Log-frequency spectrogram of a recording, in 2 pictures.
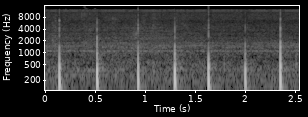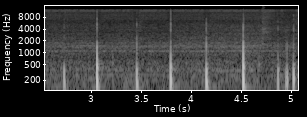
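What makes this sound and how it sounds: Fingertips and fingernails tap and scratch the textured face of a large, round, flat, solid cork trivet or coaster held in both hands close to a binaural microphone. About sixteen short, dull, low thuds land at a fairly steady pace, with a faint scratchy rustle between them. Each tap dies away almost instantly with no ring.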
